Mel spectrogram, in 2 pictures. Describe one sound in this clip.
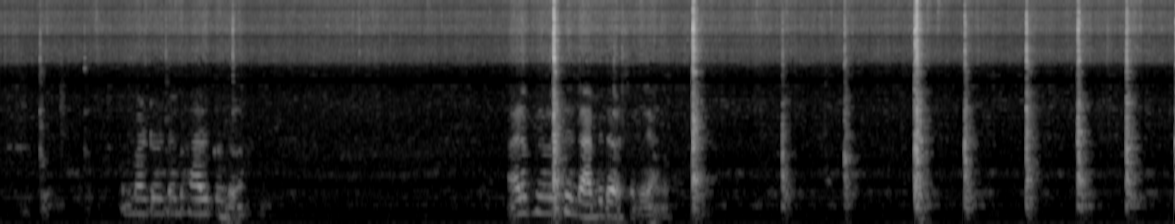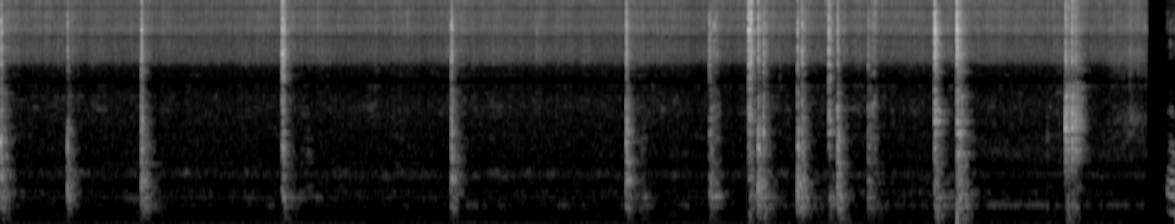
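A metal spatula scrapes and knocks against a metal pot.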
